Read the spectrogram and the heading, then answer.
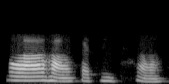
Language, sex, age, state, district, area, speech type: Sindhi, female, 60+, Maharashtra, Ahmednagar, urban, conversation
